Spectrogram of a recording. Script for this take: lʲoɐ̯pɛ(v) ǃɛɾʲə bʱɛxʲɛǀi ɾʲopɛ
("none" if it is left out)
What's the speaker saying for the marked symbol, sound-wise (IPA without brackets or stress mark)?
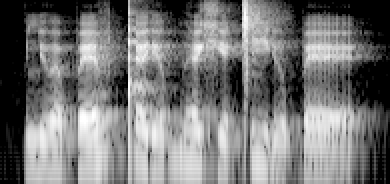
v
